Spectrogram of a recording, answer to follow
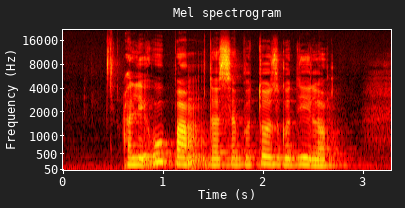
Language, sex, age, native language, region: Slovenian, female, 50-59, Slovenian, Carinthia region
